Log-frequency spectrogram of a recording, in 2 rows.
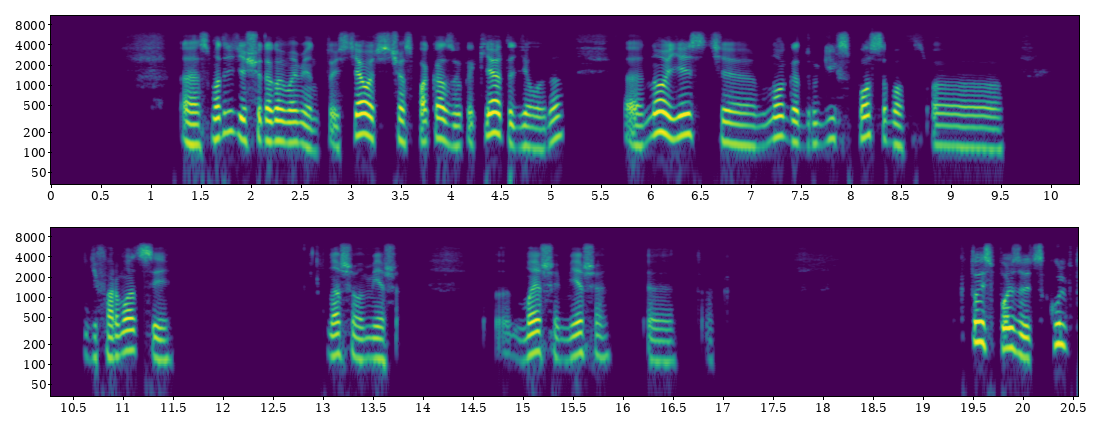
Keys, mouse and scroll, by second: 0.2 click, 1.2 click, 1.4-2.7 middle drag, 3.7 z, 4.6-7.5 drag, 12.5 click, 16.6 ctrl+z, 16.9 ctrl+z, 19.7 click, 20.4-20.5 drag.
